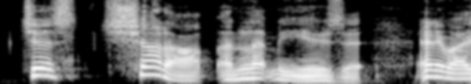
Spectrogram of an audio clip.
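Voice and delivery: usual speaking voice

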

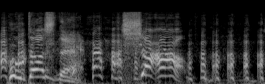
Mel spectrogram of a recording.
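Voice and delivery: high-pitched mock exasperation through laughter; annoyed at himself. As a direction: berate yourself comically, voice shooting up. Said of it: "I started annoying myself".

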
